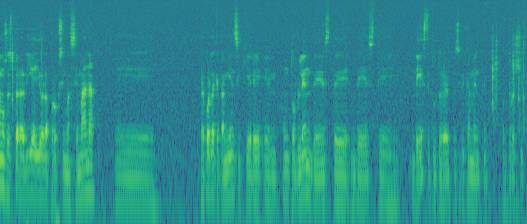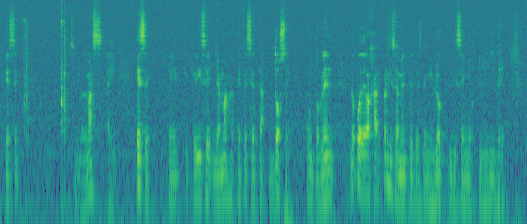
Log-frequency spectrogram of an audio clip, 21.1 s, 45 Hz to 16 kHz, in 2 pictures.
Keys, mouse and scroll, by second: 0.4 shift+scroll down 3, 1.0-1.5 scroll up 2, 2.1-2.5 scroll down 2, 9.6 ctrl+shift+s, 10.4 KP_Add, 11.2 KP_Enter.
